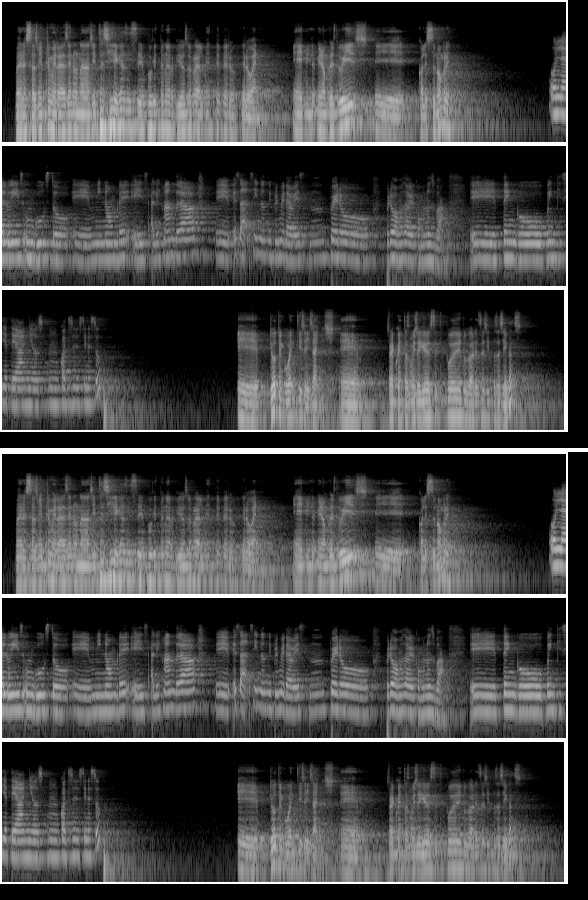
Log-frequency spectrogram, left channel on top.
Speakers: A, on the left (about 30°); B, on the right (about 25°).
A: Bueno, esta es mi primera vez en una cita <laughs> ciegas, estoy un poquito nervioso realmente, pero, pero bueno. Eh, mi, no- mi nombre es Luis, eh, ¿cuál es tu nombre?
B: Hola Luis, un gusto. Eh, mi nombre es Alejandra. Eh, esa sí no es mi primera vez, mm, pero, pero vamos a ver cómo nos va. Eh, tengo 27 años. mm, ¿Cuántos años tienes tú?
A: Eh, yo tengo 26 años. Eh, ¿frecuentas muy seguido este tipo de lugares de citas a ciegas?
